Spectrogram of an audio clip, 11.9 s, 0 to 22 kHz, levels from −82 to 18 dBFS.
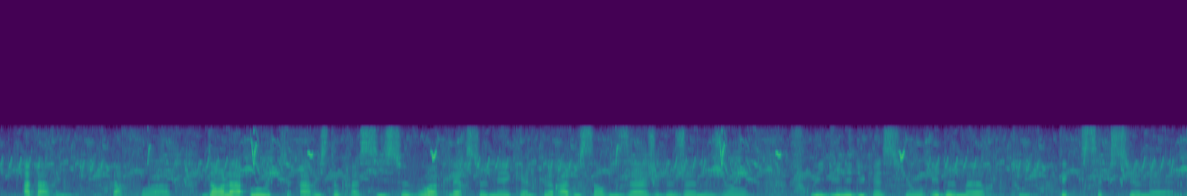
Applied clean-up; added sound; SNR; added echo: none; Bird; 8 dB; none.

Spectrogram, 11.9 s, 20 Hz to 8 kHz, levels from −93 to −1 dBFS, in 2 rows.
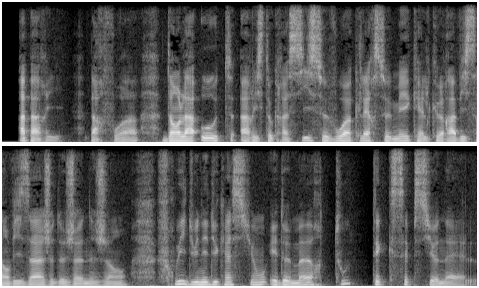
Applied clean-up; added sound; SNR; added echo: none; none; none; none.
